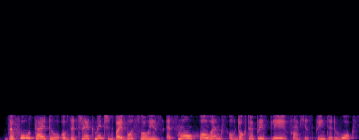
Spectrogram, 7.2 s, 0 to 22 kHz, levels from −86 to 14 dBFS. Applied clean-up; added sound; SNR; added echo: none; none; none; none.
